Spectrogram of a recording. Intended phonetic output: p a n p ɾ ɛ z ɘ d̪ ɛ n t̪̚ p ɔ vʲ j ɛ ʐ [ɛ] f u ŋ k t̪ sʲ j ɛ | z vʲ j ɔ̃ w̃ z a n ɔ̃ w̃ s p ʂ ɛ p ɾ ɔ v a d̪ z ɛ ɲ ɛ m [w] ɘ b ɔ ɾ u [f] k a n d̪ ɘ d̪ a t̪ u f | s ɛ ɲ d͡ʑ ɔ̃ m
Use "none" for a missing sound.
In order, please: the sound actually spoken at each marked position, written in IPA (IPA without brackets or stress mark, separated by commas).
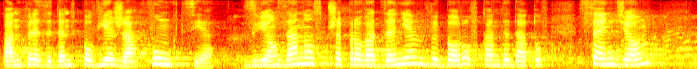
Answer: a, v, f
